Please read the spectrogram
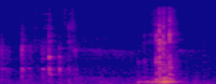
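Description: Faint small clicks and taps as a cardboard cornstarch box is handled beside a glass mixing bowl on a table. One short, louder sound comes about a second and a half in.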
